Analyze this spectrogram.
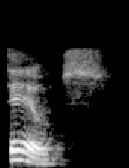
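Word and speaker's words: Ζεύς: Zeus, en griego se pronuncia Teus y se escribe con una letra inicial que se pronuncia como una T.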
